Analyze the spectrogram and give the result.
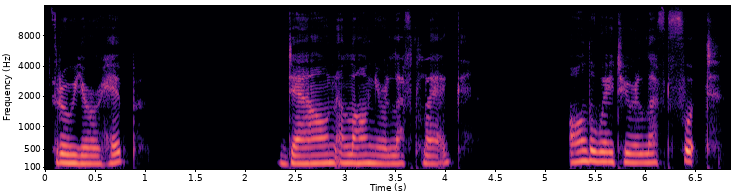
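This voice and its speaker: A woman guiding a body scan meditation in a calm, instructional manner with long pauses. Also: mid-range voice, no room sound, clean studio sound. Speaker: meditation guide.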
